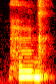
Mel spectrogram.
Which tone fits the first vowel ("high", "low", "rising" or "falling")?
low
